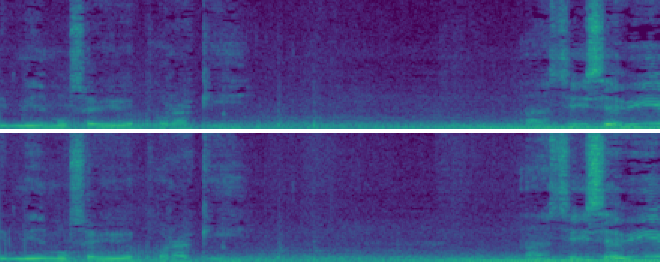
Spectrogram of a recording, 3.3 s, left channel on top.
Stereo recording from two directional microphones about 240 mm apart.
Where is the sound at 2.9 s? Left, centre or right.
Centre.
